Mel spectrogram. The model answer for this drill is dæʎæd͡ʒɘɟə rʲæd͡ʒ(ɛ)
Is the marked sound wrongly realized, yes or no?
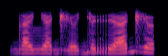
yes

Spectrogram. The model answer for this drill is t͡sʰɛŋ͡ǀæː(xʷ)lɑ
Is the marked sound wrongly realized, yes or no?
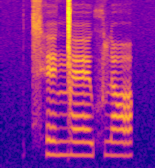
no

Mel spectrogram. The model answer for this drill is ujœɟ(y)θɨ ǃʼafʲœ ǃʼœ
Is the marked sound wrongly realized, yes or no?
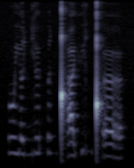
no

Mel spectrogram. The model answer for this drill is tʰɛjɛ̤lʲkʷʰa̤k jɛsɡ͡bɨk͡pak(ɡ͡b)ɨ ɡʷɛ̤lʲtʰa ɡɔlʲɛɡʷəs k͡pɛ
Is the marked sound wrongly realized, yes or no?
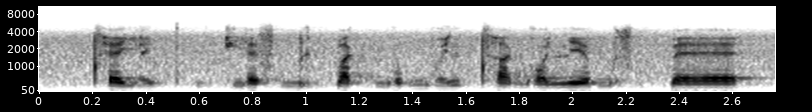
yes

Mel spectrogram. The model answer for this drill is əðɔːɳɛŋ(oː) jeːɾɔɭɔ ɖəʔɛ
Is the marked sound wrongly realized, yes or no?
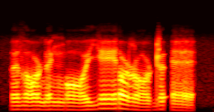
yes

